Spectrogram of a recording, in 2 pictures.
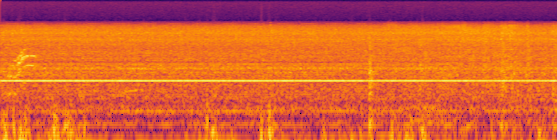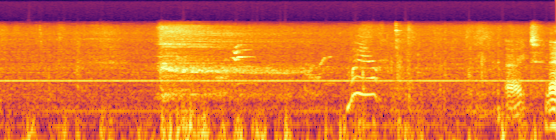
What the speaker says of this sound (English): Baby kitty.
